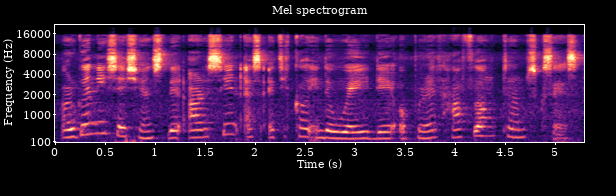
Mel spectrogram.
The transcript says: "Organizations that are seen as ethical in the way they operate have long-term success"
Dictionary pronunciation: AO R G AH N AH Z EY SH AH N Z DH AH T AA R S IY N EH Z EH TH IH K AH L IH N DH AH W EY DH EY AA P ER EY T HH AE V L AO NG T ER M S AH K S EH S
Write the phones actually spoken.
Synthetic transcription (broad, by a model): AO R G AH N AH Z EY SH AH N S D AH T AA R S IY N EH S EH T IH K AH L IH N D AH W EY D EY AA P ER EY T HH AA F L AO NG T ER M S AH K S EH S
